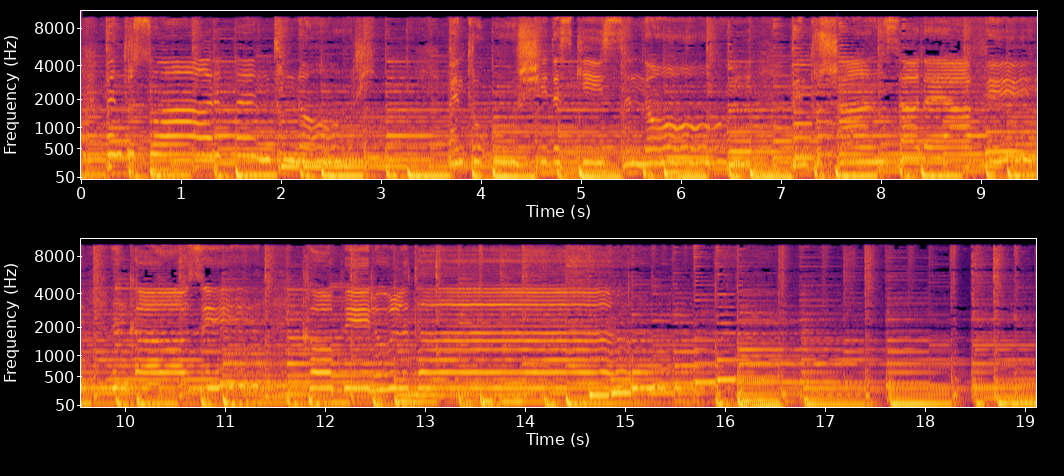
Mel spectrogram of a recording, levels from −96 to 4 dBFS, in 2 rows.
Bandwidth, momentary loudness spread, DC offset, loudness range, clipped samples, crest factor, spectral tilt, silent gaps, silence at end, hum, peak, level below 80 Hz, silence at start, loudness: 10 kHz; 5 LU; under 0.1%; 2 LU; under 0.1%; 12 dB; -5 dB/octave; none; 0 s; none; 0 dBFS; -18 dBFS; 0 s; -13 LUFS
